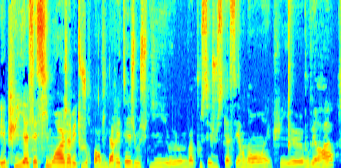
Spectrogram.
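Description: A woman with an unremarkable speaking voice and fairly high pitch talks at a moderate pace, her intonation fairly even but her loudness swinging widely. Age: 30s. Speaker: midwife. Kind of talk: interview testimony.

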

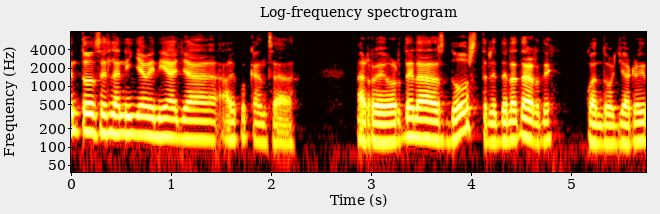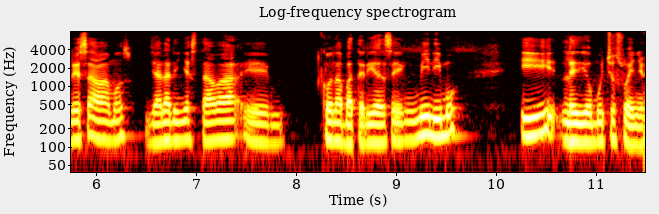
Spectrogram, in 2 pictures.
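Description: Man with a Costa Rican accent, medium pitch, dark and mellow tone and a moderate pace. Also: ordinary pitch variation. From Costa Rica, Guanacaste. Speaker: visiting relative interviewed about his country. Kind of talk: casual interview.

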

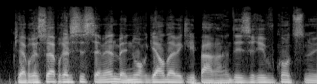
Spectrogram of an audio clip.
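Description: At a very fast pace, a man with a fairly low pitch speaks in a monotone, flat intonation. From Quebec City. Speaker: entrepreneur running youth gaming coaching programs. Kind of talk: interview.

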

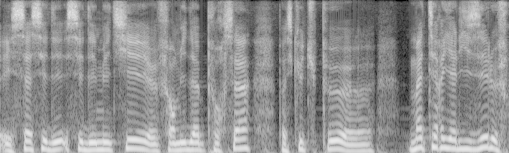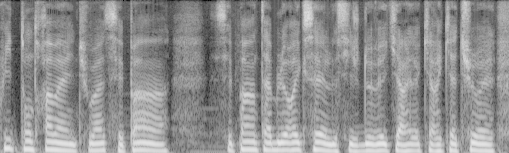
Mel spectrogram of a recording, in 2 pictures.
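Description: A man with a dark, mellow tone speaks at a fairly slow pace with fairly even intonation. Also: fairly high pitch for a man. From western France (Vendée). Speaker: director of a culinary trades school. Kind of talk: interview. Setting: studio, face to face.

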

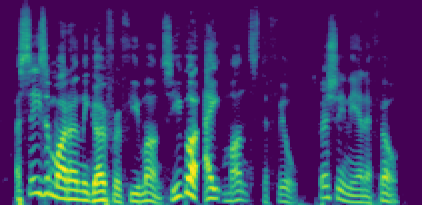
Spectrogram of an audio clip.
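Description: In an Australian accent, a man speaks very fast with an animated tone, on a very clean recording with a silent background and a dry, close sound with no echo. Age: 20s. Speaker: sports podcast host. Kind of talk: solo podcast commentary.

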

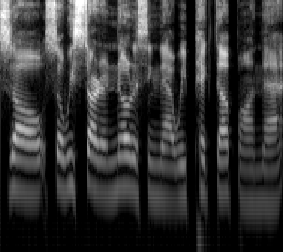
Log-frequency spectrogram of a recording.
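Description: An ordinary speaking voice from a man, with fairly even intonation and a moderate pace, on a very clean recording with a silent background. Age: 30s. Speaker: DJ and podcast co-host. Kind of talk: casual chat.

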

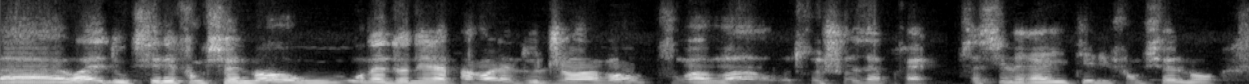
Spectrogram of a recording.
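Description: Speaking very fast with hardly any pauses, a man with a fairly high pitch comes through in a dry, close recording with no echo. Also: ordinary pitch variation, big swings in loudness. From France, of Armenian descent. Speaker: sports journalist. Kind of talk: interview.

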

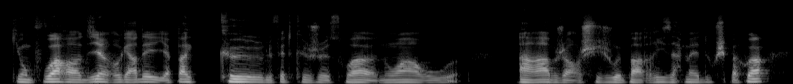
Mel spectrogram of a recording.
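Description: The recording is very clean with a silent background. A man speaks fairly slowly at a fairly low pitch in a monotone, flat intonation. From outside France, moved to France as a child. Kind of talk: casual chat.

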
